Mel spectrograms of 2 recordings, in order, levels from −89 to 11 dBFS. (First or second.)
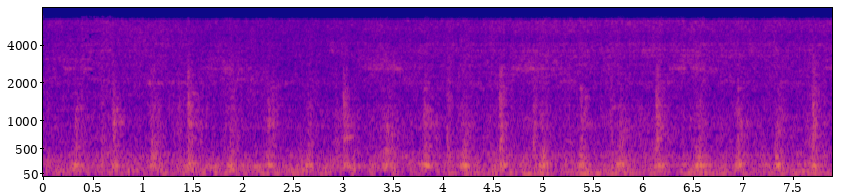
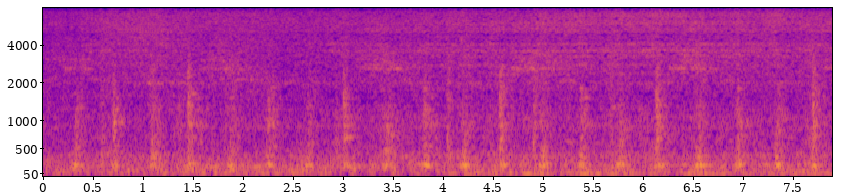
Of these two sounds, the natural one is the second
